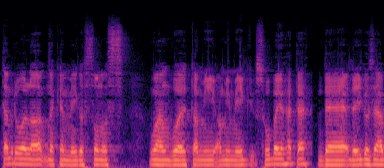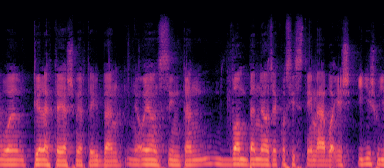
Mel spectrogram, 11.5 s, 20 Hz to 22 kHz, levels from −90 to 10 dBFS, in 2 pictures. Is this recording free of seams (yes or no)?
yes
